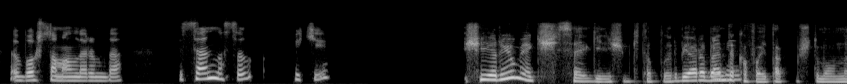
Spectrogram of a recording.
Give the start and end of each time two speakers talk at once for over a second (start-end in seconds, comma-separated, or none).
none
